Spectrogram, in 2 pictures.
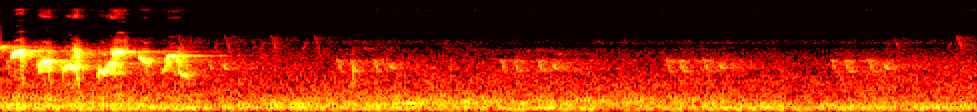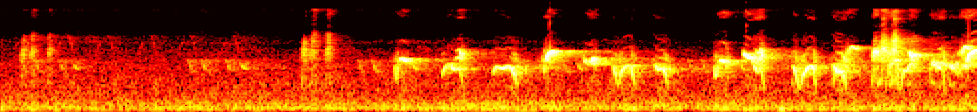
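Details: Red-whiskered bulbul, a decoy bird, opens with a short warbled burst, goes quiet apart from faint soft notes and clicks, then breaks into an energetic run of jumbled bright whistles.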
